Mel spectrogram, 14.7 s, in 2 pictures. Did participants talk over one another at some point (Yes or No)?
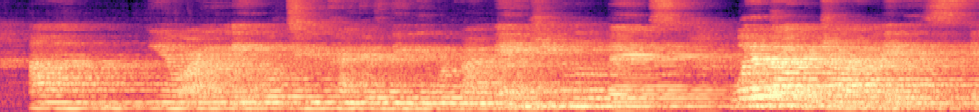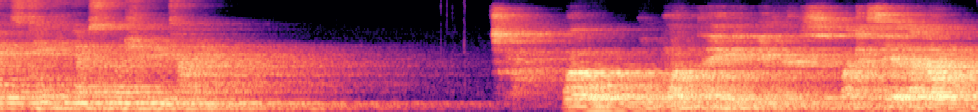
No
